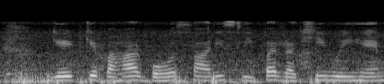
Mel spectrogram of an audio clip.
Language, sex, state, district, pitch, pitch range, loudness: Bhojpuri, female, Bihar, Saran, 180 Hz, 170-190 Hz, -21 LUFS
